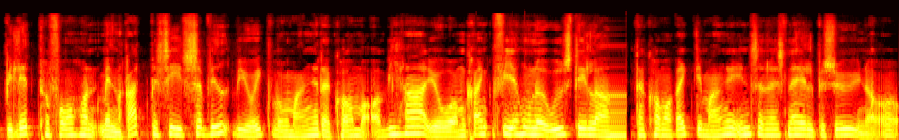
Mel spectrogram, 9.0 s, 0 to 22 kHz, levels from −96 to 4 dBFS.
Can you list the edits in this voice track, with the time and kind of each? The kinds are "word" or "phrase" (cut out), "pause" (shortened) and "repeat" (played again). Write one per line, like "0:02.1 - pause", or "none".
none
